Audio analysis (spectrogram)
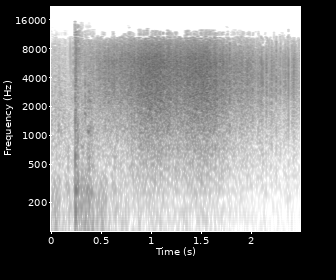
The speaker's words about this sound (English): People around the world have long used fireworks to celebrate. National Day in Singapore, Australia Day in Australia, Guy Fawkes Night in England, and Diwali in India are just some of the major events marked with fireworks.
